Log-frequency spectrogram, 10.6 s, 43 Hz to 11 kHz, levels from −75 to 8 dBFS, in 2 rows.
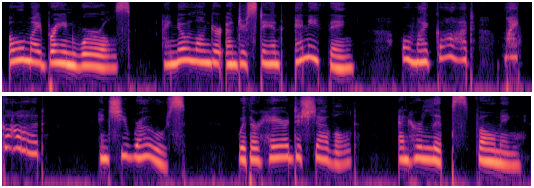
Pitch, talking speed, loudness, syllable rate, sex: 255 Hz, 140 wpm, -20 LUFS, 4.6 syllables/s, female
